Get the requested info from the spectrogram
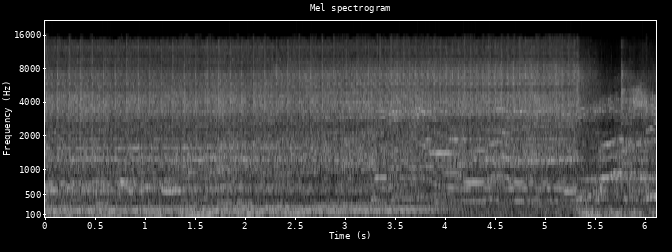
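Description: Electronic dance music from a DJ set over a nightclub sound system, with a voice over it. The pulsing beat gives way to a sustained bass and sweeping sounds, like a breakdown in the track.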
